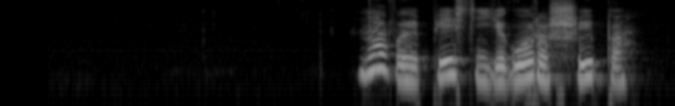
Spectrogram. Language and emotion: Russian, neutral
